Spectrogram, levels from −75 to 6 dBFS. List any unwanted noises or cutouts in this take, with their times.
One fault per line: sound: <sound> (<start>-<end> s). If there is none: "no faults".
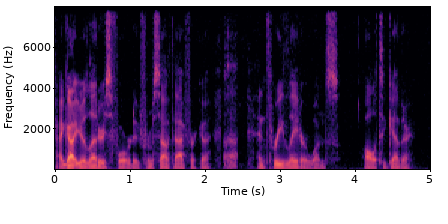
sound: laugh (2.2-2.4 s)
